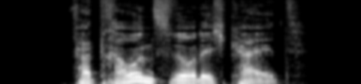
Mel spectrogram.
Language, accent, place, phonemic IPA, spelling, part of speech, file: German, Germany, Berlin, /fɛɐ̯ˈtʁaʊ̯ənsˌvʏʁdɪçkaɪ̯t/, Vertrauenswürdigkeit, noun, De-Vertrauenswürdigkeit.ogg
- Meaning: trustworthiness, trustability, reliability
